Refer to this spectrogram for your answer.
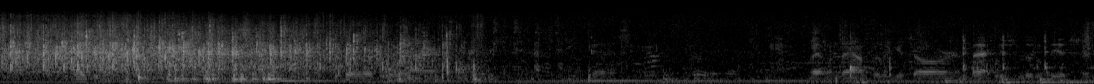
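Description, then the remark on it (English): A crowd applauds loudly as a picker and singer from South Carolina and his wife are welcomed onto the stage, with dense, rapid clapping that gradually thins and fades out, leaving scattered claps, murmuring voices and a low steady hum toward the end. “Let's clap them on the stage.”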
